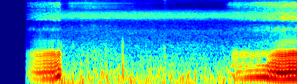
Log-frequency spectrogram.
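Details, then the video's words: A dog snoring: a low, rumbling harmonic snore at the start, a quiet stretch with steady background hiss, then another long, rising snore toward the end. "Snoring dog"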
